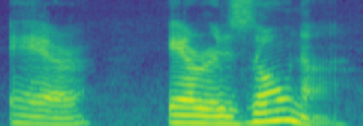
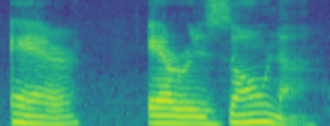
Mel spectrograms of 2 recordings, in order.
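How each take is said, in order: Both takes have the same delivery.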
